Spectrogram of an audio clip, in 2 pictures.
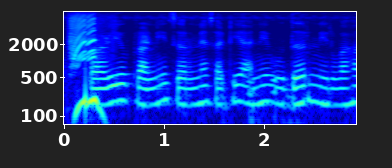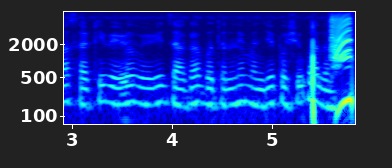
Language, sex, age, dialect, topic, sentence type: Marathi, female, 36-40, Varhadi, agriculture, statement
